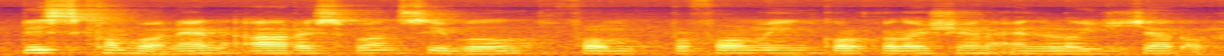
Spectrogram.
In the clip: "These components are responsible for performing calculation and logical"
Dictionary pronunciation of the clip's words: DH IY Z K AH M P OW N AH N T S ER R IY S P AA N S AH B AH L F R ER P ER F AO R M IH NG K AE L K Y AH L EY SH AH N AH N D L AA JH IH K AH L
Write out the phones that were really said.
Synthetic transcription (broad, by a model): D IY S K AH M P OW N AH N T AA R IY S P AA N S AH B AH L F R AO P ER F AO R M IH NG K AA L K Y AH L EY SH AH N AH N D L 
